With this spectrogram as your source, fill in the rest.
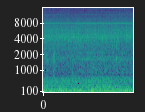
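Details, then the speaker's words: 2012 BMW E70 35d after thermostat replacement and EGR cooler removal. The engine is off and the heater is set to maximum to run the electric coolant pump, heard as a low, steady hum with a faint trickle as it bleeds and recirculates the coolant. "I don't know if you can, well, you can't see it from inside here, but if you can hear that, it's recirculating the coolant."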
